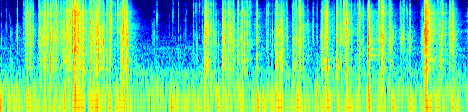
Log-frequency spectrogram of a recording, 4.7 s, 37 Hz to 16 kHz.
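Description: A small solid plastic 3x3 Rubik's cube is held in both hands while fingers twist its faces. The result is a rapid series of bright, dry clicks and rattles, with a brief pause around 1.4 seconds before the turning resumes.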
